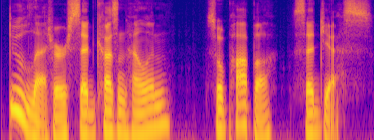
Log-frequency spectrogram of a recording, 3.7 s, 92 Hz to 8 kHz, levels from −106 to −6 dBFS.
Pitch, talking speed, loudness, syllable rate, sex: 120 Hz, 160 wpm, -19 LUFS, 4.1 syllables/s, male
